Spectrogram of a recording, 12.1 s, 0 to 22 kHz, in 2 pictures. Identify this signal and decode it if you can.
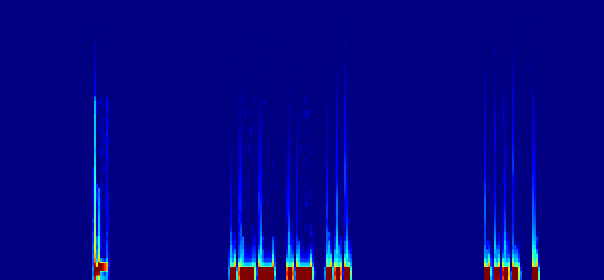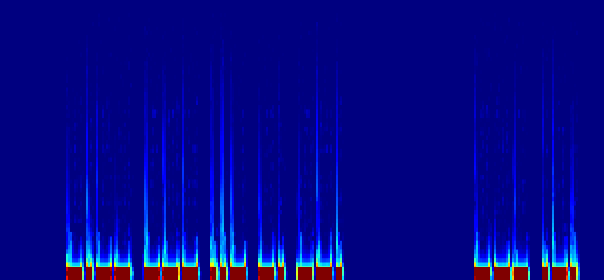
Morse code, heard as a keyed tone, about 25 wpm, 700 Hz. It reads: WAS HE YOUNG OR
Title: 4x Word-Spacing - Sentences from Top 400 Words - 25wpm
